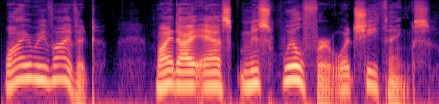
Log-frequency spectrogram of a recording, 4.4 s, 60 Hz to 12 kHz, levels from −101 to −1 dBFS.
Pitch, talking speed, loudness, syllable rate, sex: 150 Hz, 150 wpm, -18 LUFS, 4.0 syllables/s, male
